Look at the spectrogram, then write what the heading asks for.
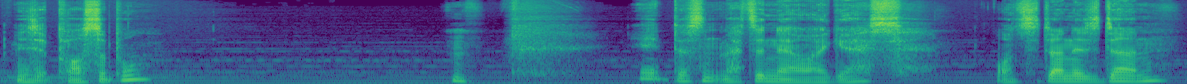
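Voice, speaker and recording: An actor playing a weary, tender husband in a dramatic audio roleplay, speaking wistfully and murmuring with breathy pauses. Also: male voice, medium pitch, sing-song, a little mellow, soft background music. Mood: wistful, probing.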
